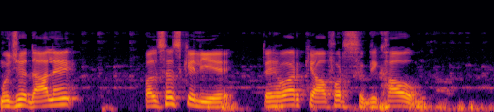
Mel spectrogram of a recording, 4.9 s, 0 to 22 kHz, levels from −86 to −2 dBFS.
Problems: none marked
